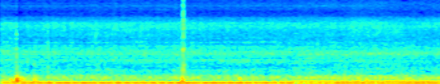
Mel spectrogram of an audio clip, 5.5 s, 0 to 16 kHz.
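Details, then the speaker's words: VR6 Golf test drive after repair of drivetrain failure (clunking and lost drive on 4th-to-5th shift), fixed with new bolts and Loctite: steady low road and engine rumble with no clunks; the noise is gone, normal drive. "Just need to take it for a test drive. Right, here we go. Let's see if we fixed it. The noise is gone."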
